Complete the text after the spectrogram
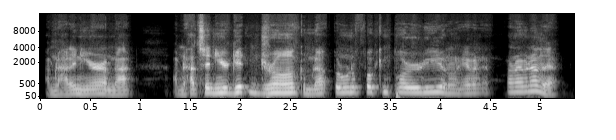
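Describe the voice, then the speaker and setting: Fast and fairly high-pitched, a man in his thirties preaches on a livestream while arguing with chat, using profanity, combative jabs, and rhetorical questions.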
